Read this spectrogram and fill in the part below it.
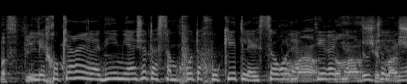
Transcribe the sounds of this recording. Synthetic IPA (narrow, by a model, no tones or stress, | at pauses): leχo̞keʁajeladimjeʃetasamχutaχukitleːso̞ʁolehat̪iʁead̪ut͡ʃʃela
